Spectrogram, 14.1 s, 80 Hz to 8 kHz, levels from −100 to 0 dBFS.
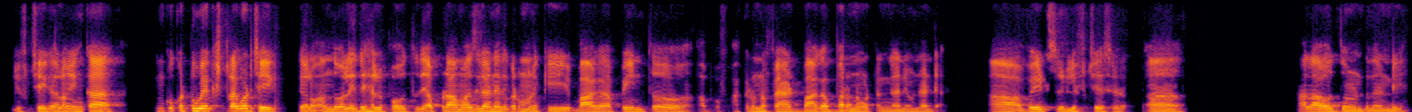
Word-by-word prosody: Lift 135 +1 -11
చేయగలం 130 +4 +1
ఇంకా, 155 +2 +3 0.6
ఇంకొక 180 0 -1
2 185 - +7
ఎక్స్ట్రా 175 0 +2
కూడా 180 -1 +3
చేయగలం. 120 -4 +2
అందువల్ల 155 +4 +2
ఇది 145 - +3
హెల్పవుతుంది. 135 +1 -1
అప్పుడు 155 - 0
ఆ - - +4
మజిల్ 155 +3 +3
అనేది 155 -1 +1
కూడా 170 -2 -2
మనకి 130 -1 -3 0.3
బాగా 130 +1 +3 0.2
పెయిన్‌తో 140 +3 -1 0.4
అక్ 110 - -19
ఫ - - -34
అక్కడున్న 130 +2 -3
ఫ్యాట్ 125 -1 +1
బాగా 125 +2 +2
బర్న్ 120 +1 +1
అవ్వటం 115 -1 -6
కానివ్వండి 110 +4 -4
అంటే, 130 - -10 0.6
ఆ - - -1 0.3
వెయిట్స్ 145 0 +1
లిఫ్ట్ 130 +1 -5
చేసేయడం 130 -1 -5 0.2
ఆ! - - +2 1.5
అలా 150 0 +2
అవుతూ 130 -1 0
ఉంటదండి. 105 -2 -3
130 Hz, 155 wpm, -23 LUFS, 125-150 Hz, 1.5 s, 2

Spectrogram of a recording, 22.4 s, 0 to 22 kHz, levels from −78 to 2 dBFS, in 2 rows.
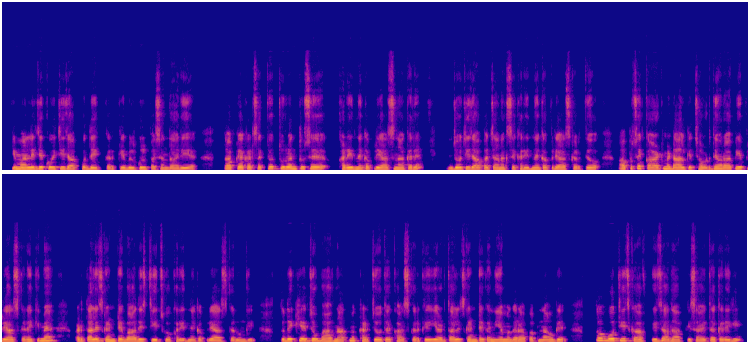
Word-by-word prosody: कि - - +2
मान 195 -1 +4
लीजिए 205 +2 +6
कोई 215 -1 +5
चीज़ 215 0 0
आपको 205 +1 -2
देख 180 0 -1
कर 175 +1 -4
के 185 - +2
बिल्कुल 185 +2 +2
पसंद 170 +1 -4
आ 160 - -2
रही 170 +2 +2
है, 175 - -2 0.5
तो - - 0
आप 215 0 0
क्या 220 - +4
कर 220 0 0
सकते 220 +1 -2
हो 240 - +1
तुरंत 225 +1 +3
उसे 225 -1 +3 0.3
खरीदने 195 +1 +3
का 220 - -1
प्रयास 195 -2 0
ना 190 -1 +1
करें, 200 +4 0 0.4
जो 190 +4 +5
चीज़ 210 +1 0
आप 200 0 -2
अचानक 195 0 -1
से 210 - -2
खरीदने 190 -2 -1
का 195 +1 -1
प्रयास 185 -1 -1
करते 170 +1 -4
हो, 190 0 -1 0.3
आप 215 -1 -1
उसे 255 +3 +1
कार्ट 210 +1 -1
में 225 -1 +3
डाल 195 0 +2
के 205 - +2
छोड़ 180 -4 -3
दें 220 +4 0
और 225 -1 +2
आप 220 0 -1
ये 225 - +5
प्रयास 195 -1 +2
करें 180 +3 -2
कि 200 - -6
मैं 235 +1 +2 0.4
48 200 +3 +2
घंटे 195 +2 +2
बाद 185 +1 +1
इस 200 0 +2
चीज़ 180 0 +1
को 185 - 0
खरीदने 170 -1 -3
का 170 - -4
प्रयास 155 -1 -2
करूँगी। 155 +2 -4 0.4
तो - - +2
देखिए, 225 +2 +4
जो 230 0 +2
भावनात्मक 205 +4 -2
खर्चे 190 -2 -1
होते 185 +2 +1
हैं 195 - -3
खास 170 -3 -4
करके 180 +1 -1
ये 195 - +5
48 185 +2 0
घंटे 190 +2 +1
का 205 - -3
नियम 185 0 0
अगर 190 0 0
आप 185 0 -4
अपनाओगे, 180 +2 -2 0.5
तो 275 -1 +3
वो 240 -1 +7
चीज़ 240 -1 -1
काफ़ी 195 -2 -2
ज़्यादा 180 -2 -1
आपकी 180 +1 -4
सहायता 170 0 -2
करेगी, 175 - 0
195 Hz, 235 wpm, -23 LUFS, 180-215 Hz, 0.5 s, वो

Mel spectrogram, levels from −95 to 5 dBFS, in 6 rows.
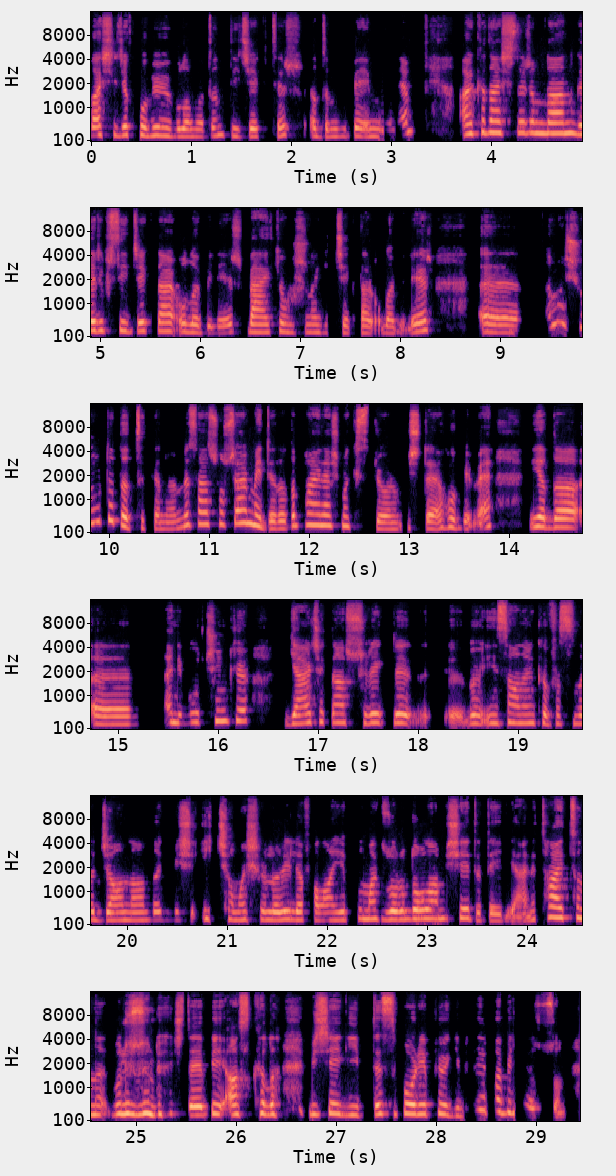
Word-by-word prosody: başlayacak 235 0 +1
hobi 230 0 +1
mi 215 -2 -4
bulamadın 200 +4 -4
diyecektir. 205 +2 -4
Adım 200 -1 -6
gibi 200 +2 -4
eminim. 200 - -6 0.5
Arkadaşlarımdan 295 0 +2
garipseyecekler 240 -2 +2
olabilir. 200 -2 -4
Belki 210 +1 0
hoşuna 210 -1 -7
gidecekler 190 -2 -5
olabilir, 215 +6 -2 0.5
eee, 205 -2 +2 0.4
ama 435 +3 -5
şurada 390 -1 -3
da 255 -3 +5
tıkanıyorum. 190 -1 -5
Mesela 305 +3 0
sosyal 330 +2 +1
medyada 220 -11 +2
da 275 - +2
paylaşmak 285 -4 +1
istiyorum, 180 -1 0
işte, 195 -3 +3
hobimi 235 +1 -3 0.4
ya 245 -2 +4
da, 235 -1 +4
eee, 210 -1 +1 0.4
hani, 245 0 -1
bu 260 - -5
çünkü 295 0 -1 0.4
gerçekten 250 +2 -1
sürekli, 250 - 0
e - - +6 0.5
e 455 -1 -8
böyle, 225 0 -1
insanların 235 +1 0
kafasında 225 -1 -2
canlandığı 210 +1 -2
gibi 215 -1 -21
işte - - -2
iç 245 0 -7
çamaşırlarıyla 220 -1 0
falan 210 0 -3
yapılmak 240 +3 -3
zorunda 230 +2 +4
olan 245 0 +2
bir 245 - -5
şey 260 -2 +2
de 205 - -5
değil 185 -1 -3
yani. - - -6
Taytını, 275 -3 +3
bluzunu 275 +1 +8 0.2
işte 240 -4 +6
bir 270 - +4
askılı 260 +1 +3 0.3
bir 255 - +2
şey 275 +2 +5
giyip 240 -2 -5
de 260 - +6
spor 270 0 +7
yapıyor 265 0 +1
gibi 220 -3 -9
de - - -4
yapabiliyorsun. 365 - -2
235 Hz, 140 wpm, -20 LUFS, 215-270 Hz, 0.5 s, bluzunu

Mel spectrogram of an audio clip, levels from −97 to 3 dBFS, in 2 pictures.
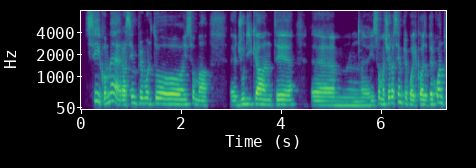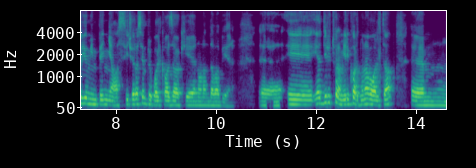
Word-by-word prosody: Sì, 255 -3 0
con 165 -5 0
me 250 +1 0
era 145 0 +3
sempre 180 +3 -1
molto 155 -3 +4
insomma, 145 -4 -3 0.4
ehm, 135 - -5
giudicante, 145 -1 +1 0.3
ehm 125 -2 -2 0.3
insomma, 150 +4 -2
c'era 185 +4 +2
sempre 210 -5 -2
qualcosa 145 -1 +2
per 155 - +2
quanto 200 0 0
io 175 0 +2
mi 160 - -3
impegnassi, 145 -4 -3
c'era 155 +2 +1
sempre 160 -4 -3
qualcosa 130 -1 0
che 125 0 -3
non 120 0 -6
andava 120 -1 -2
bene, 100 -2 -16 0.4
ehm, 120 - -6 0.4
e 145 -2 0
e 170 - +1
addirittura 195 +1 +1
mi 145 - 0
ricordo 150 -2 +2
una 160 +2 +3
volta 140 0 +3 0.3
ehm, 125 -2 -1
145 Hz, 145 wpm, -23 LUFS, 130-160 Hz, 0.4 s, molto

